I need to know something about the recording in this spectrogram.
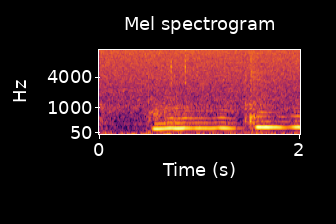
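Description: A man humming two held 'mm' notes: a longer one starting about half a second in, then a shorter one a little higher in pitch near the end.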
